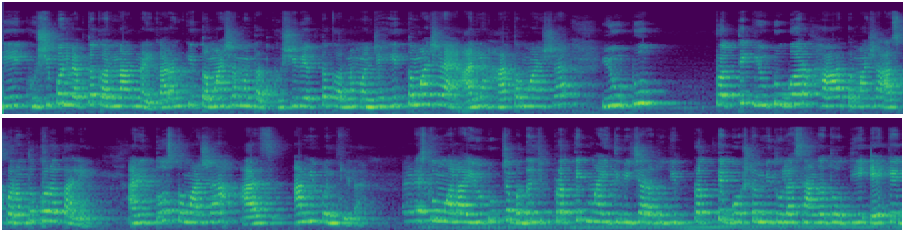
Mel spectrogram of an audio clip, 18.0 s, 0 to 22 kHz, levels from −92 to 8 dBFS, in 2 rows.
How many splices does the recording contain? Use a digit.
1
